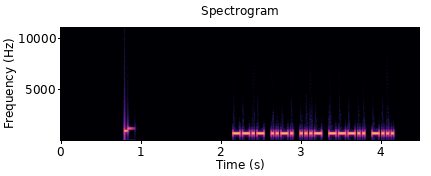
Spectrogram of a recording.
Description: Morse code, heard as a keyed tone, about 39 wpm, 700 Hz. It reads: QFV8B
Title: Code Groups - 5 Letter:Numbers - 40wpm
